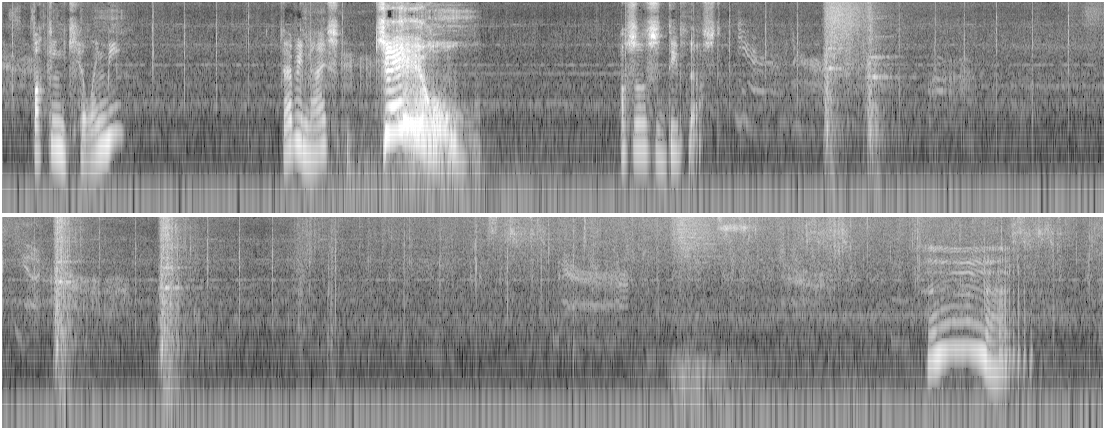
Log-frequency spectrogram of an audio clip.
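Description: A small flying creature cries out in short, warbling chirps that bend up and down.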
